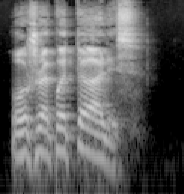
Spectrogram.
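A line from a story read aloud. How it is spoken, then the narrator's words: Angry reply. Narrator (Russian): сердито ответил индеец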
